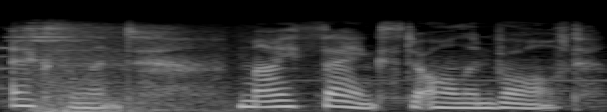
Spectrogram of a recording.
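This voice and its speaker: A woman playing a resolute, sharp-witted fighter in a video game, composed, clipped and confident. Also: sits low, slow. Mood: calm resolve. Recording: muffled game audio under loud music.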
